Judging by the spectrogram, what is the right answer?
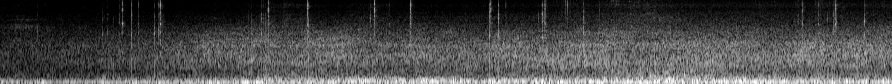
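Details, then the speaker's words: Suzuki Boulevard motorcycle won't crank: pressing start gives sharp irregular clicks, two or three a second, coming from a switch rather than the starter. "you hear that clicking noise is coming from the switch right here i can't film that i don't have a second person sorry no matter how i try i guess from here so when i push that button to crank it's that switch that is making noise"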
